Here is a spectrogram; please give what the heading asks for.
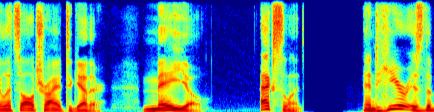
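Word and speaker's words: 没有: Your voice starts low and rises up, like you're saying, "Really?" Then, yǒu is our familiar third tone roller coaster. So, the whole word has this rising, then dipping and rising sound.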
